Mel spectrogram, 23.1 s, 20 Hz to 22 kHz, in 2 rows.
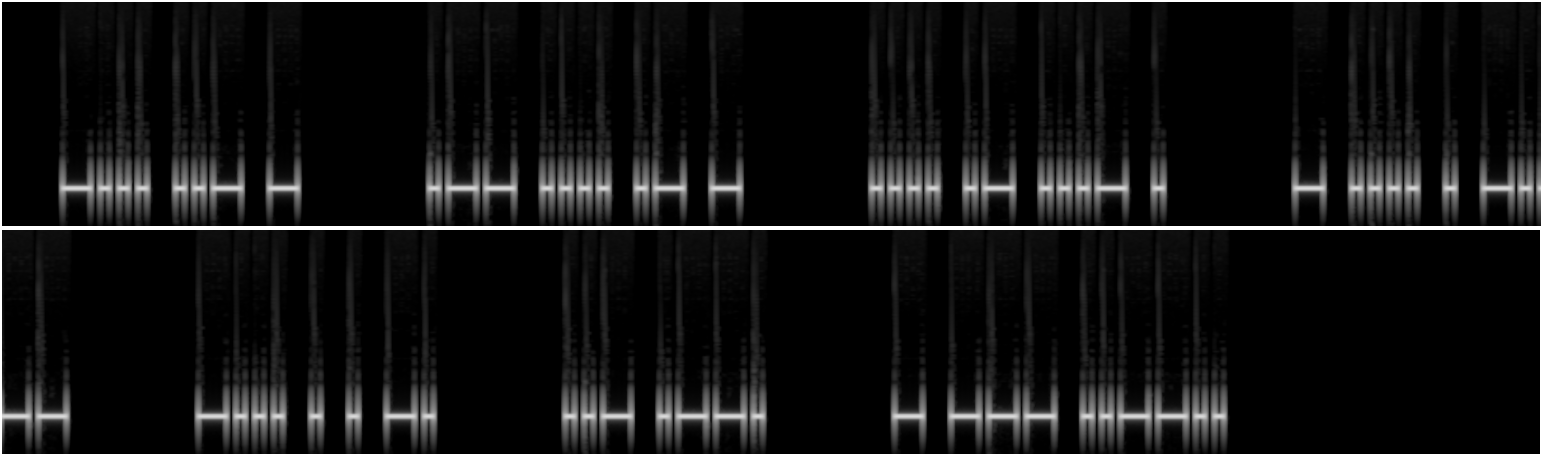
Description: Morse code, heard as a keyed tone, about 17 wpm, 700 Hz. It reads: BUT WHAT HAVE THEY BEEN UP TO?
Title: 2x Word-Spacing - Sentences from Top 100 Words - 17wpm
